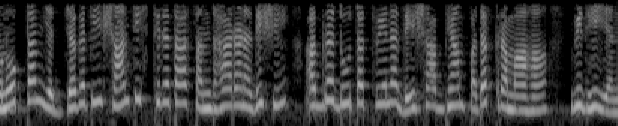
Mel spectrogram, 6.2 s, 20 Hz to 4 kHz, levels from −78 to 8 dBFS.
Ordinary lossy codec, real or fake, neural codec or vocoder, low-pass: none; real; none; 3.6 kHz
